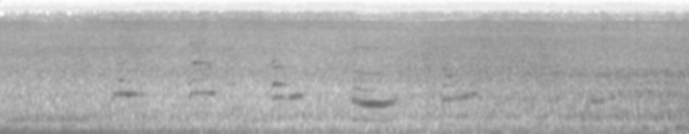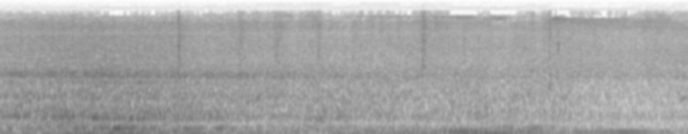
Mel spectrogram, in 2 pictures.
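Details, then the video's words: House cat producing odd sounds alongside strange movements, with a series of short wavering meows in the first seven seconds, then mostly a low mechanical drone with scattered clicks. "my fushikit 😱😱😱 making sound"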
